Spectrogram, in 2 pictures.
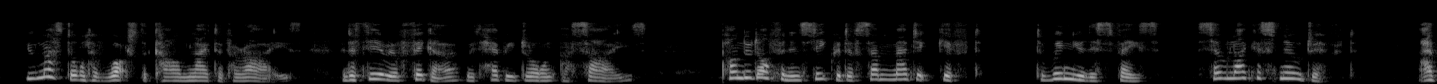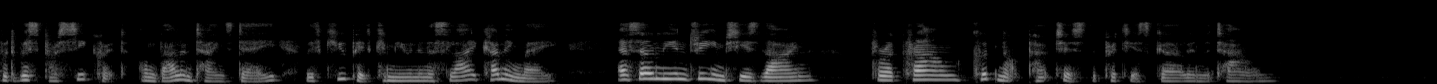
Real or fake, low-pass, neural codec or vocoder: real; 7.2 kHz; none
